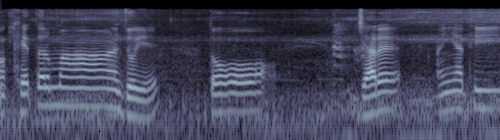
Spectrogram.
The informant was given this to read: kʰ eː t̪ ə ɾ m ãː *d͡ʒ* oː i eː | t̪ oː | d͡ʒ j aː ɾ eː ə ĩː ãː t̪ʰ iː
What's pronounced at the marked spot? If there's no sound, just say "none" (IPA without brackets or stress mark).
d͡ʒ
